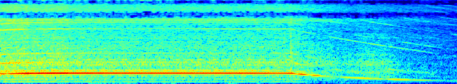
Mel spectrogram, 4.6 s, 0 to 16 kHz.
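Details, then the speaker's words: Older Bissell PowerForce Helix 2191 vacuum: shrill, constant high-pitched motor whine while running, then a smooth wind-down; motor sounds a little funky, cause unknown. "so this is what the Bol power first Helix sounds like and yes the motor is a little bit funky on this but uh it'll have to do"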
